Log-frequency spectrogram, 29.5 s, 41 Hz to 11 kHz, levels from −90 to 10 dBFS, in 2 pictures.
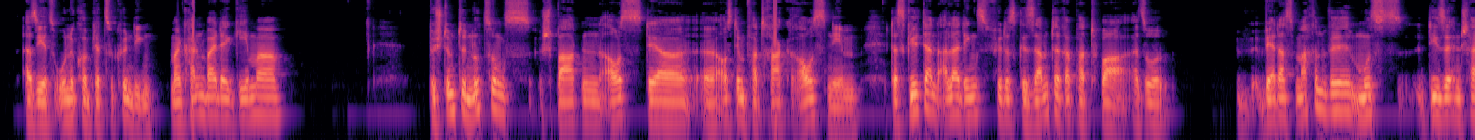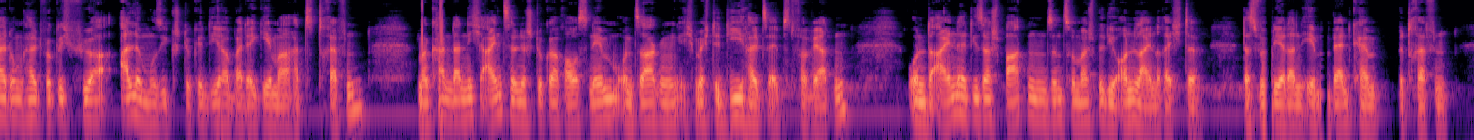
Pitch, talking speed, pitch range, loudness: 110 Hz, 160 wpm, 95-115 Hz, -20 LUFS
